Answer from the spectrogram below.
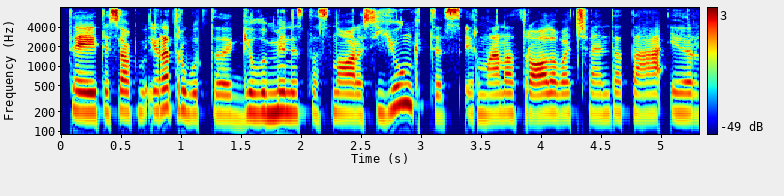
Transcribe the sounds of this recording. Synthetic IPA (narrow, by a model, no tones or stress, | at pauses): t̪ɐɪtʲiɛsʲoːkḭːɾɐt̪ʊɾbuːt̪ɡʲɪlˠʊmʲɪnʲɪst̪ɐsnoːɾɐsjʊŋkt̪ʲɪsɪrmɐnɐt̪ɾoːd̪oːʋɐt̪ʃʲʋʲɛnʲt̪ʲɛt̪ɑːɪr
